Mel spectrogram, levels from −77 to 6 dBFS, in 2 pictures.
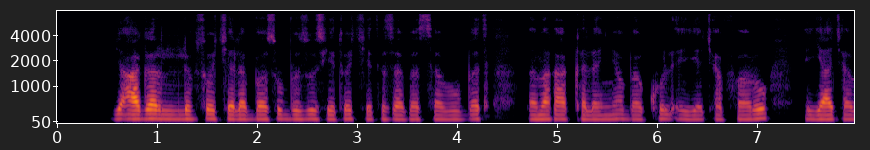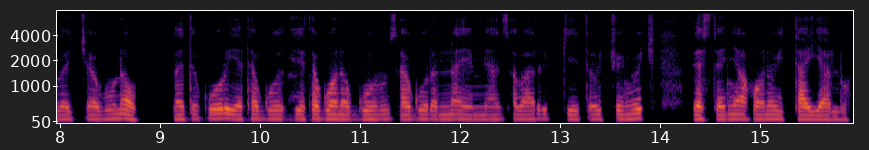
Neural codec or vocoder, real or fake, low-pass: autoencoder, 48 kHz, 128 numbers a frame, DAC-VAE, trained on Japanese speech; fake; 7.2 kHz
